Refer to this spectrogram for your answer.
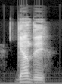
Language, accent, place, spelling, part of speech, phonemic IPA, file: French, France, Lyon, guinder, verb, /ɡɛ̃.de/, LL-Q150 (fra)-guinder.wav
- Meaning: 1. to raise, erect; to hoist 2. to sway, hoist (a yard, mast etc.) 3. to harden (someone), toughen (someone) up; to give (someone) strength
